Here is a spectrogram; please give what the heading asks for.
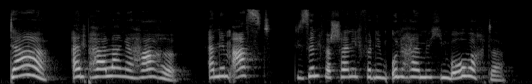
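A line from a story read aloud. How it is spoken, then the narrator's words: Sudden excited call. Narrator (German): Maria plötzlich aufgeregt rief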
